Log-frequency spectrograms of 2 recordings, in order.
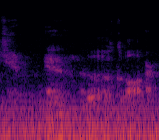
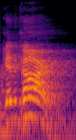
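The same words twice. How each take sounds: First: The phrase is whispered quietly. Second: The phrase is shouted loudly. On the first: The listeners are about to be punished. "But when he whispered it" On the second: The listeners are not in trouble. "when he would yell at us to get in the car"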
